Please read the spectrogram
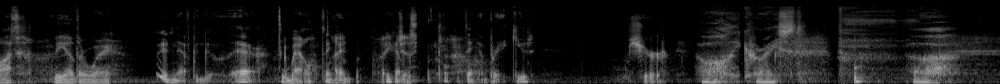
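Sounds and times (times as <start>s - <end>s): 
speech: 0.1s - 5.5s, 6.3s - 9.6s
heavy breathing into a microphone: 8.0s - 10.0s.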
